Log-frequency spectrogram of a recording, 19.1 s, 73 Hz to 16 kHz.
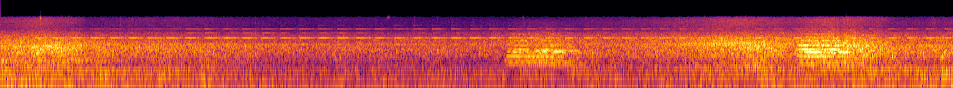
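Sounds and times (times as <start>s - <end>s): freight train rumbling past: 0.0s - 19.0s
locomotive horn blast: 10.1s - 11.8s, 15.9s - 17.2s.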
